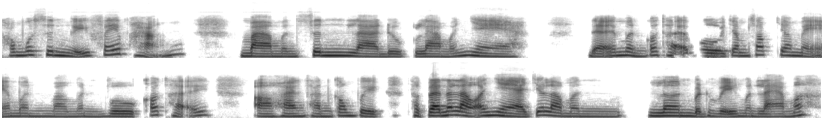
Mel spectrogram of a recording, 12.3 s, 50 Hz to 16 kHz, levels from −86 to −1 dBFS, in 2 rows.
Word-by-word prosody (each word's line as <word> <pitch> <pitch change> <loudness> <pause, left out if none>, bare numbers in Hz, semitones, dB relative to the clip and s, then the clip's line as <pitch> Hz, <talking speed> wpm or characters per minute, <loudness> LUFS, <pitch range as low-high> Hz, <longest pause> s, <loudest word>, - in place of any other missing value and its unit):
hông 220 +1 -2
có 260 - -1
xin 255 -4 +1
nghỉ 200 - -1
phép 275 +8 -2
hẳn, 220 +6 -4 0.4
mà 180 -3 +4
mình 170 0 -3
xin 220 +5 +3
là 175 -5 +2
được 160 0 -5
làm 165 -1 -1
ở 165 - -5
nhà 185 -7 0 0.5
để 215 - 0
mình 225 -5 +1
có 235 - -1
thể 225 -2 -5 0.2
vừa 190 -2 +2
chăm 210 -1 -2
sóc 265 +4 -2
cho 235 -2 -2
mẹ 175 -4 -2
mình, 175 -1 -5
mà 165 0 -5
mình 165 0 -7
vừa 170 -1 +2
có 245 - -3
thể, 215 +4 -4 0.3
ờ, 170 -1 +1
hoàn 175 +1 0
thành 170 -2 -4
công 210 +3 -1
việc. 170 -5 -1 0.2
Thật 210 - -4
ra 210 - +10
nói 250 +3 +5
làm 230 - +6
ở - - +3
nhà 205 -8 +4
chứ 245 +10 -2
là 210 -5 +3
mình 165 -1 -5 0.2
lên 205 0 +4
bệnh 195 - -2
viện 165 0 +1
mình 180 -1 -4
làm 165 +1 -2
á 220 - +1
185 Hz, 240 wpm, -21 LUFS, 170-220 Hz, 0.5 s, ra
